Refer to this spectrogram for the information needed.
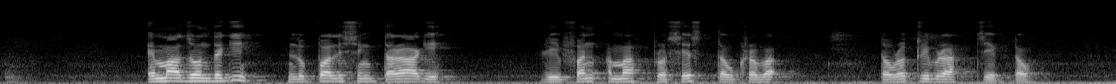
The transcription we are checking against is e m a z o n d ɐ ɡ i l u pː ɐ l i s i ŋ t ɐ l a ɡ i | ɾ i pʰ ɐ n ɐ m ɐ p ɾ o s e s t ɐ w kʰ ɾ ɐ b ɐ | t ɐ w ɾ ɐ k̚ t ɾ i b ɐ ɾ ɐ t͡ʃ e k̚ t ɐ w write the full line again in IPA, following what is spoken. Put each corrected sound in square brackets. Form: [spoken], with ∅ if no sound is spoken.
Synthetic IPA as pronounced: e m a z o n d ɐ ɡ i l u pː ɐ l i s i ŋ t ɐ [ɾ] a ɡ i | ɾ i pʰ ɐ n ɐ m ɐ p ɾ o s e s t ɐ w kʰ ɾ ɐ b ɐ | t ɐ w ɾ ɐ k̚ t ɾ i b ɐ ɾ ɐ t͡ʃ e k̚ t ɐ w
